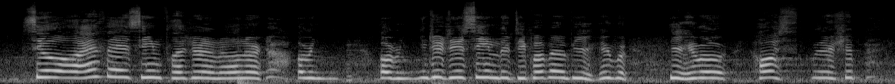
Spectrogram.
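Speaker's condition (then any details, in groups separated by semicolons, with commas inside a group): Cerebral palsy; from birth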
